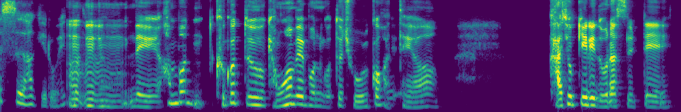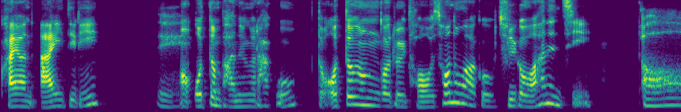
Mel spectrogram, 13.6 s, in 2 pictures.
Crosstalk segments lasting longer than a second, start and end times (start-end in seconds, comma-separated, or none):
none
